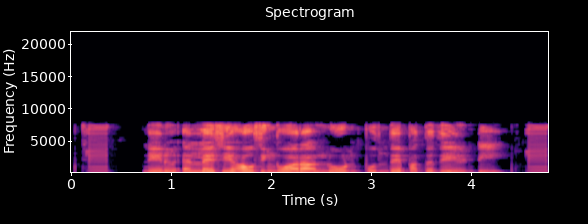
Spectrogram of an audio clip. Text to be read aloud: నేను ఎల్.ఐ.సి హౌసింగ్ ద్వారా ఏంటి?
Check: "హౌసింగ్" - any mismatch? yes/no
no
